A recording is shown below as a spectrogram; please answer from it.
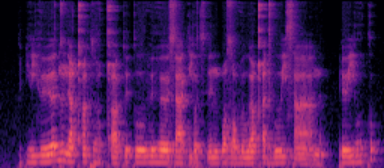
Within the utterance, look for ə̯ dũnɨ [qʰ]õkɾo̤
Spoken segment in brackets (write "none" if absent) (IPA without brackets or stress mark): qʼ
